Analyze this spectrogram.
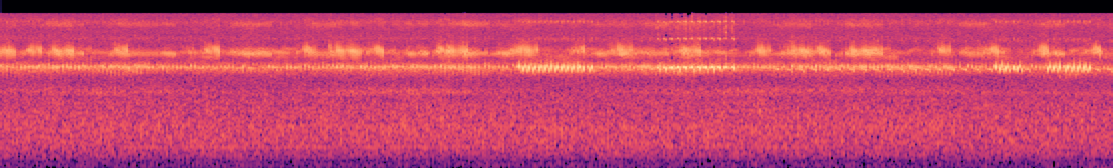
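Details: Night chorus of crickets, a soothing nocturnal ambience: a steady high-pitched trilling band runs throughout, with a few louder, closer trills swelling for about half a second each and a fainter pulsing chorus above.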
